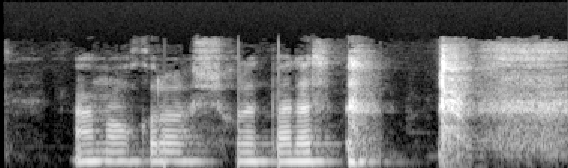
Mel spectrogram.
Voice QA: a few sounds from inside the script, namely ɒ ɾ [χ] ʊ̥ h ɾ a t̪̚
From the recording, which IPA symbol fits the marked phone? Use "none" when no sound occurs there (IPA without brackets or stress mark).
ʃ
